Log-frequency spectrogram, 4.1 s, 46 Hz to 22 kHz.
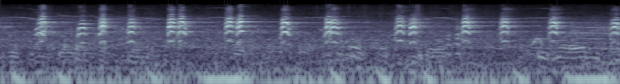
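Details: Flying steamer ducks in a private collection visited on an Aviornis excursion in Holland, 21 September 2024; a series of about sixteen sharp, nasal, harmonic calls repeated roughly every quarter second, over low background hum.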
